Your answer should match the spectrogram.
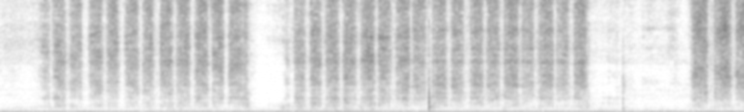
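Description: A handmade bracelet display is sanded down by hand, rapid back-and-forth rasping strokes repeating steadily and close, with a couple of short pauses between runs.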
